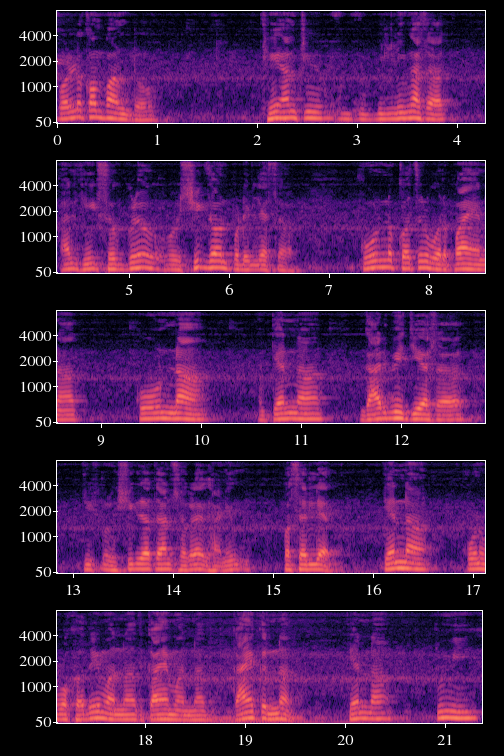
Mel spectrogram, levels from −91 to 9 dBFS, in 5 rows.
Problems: none marked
